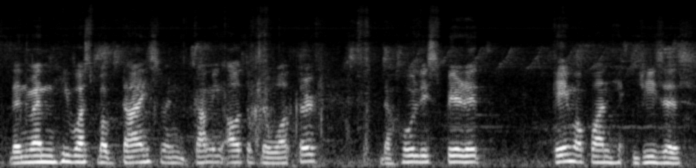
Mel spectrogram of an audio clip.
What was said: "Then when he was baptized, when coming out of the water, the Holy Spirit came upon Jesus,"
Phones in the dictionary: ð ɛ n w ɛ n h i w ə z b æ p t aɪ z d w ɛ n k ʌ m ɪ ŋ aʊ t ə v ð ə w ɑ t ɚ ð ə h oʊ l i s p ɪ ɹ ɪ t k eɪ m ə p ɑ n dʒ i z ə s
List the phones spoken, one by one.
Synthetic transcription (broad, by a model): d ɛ n w ɛ n h i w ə s b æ b t aɪ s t w ɛ n k ʌ m ɪ ŋ aʊ t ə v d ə w ɑ t ɚ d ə h oʊ l i s p ɪ ɹ ɪ t k eɪ m ə p ɑ n dʒ i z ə s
